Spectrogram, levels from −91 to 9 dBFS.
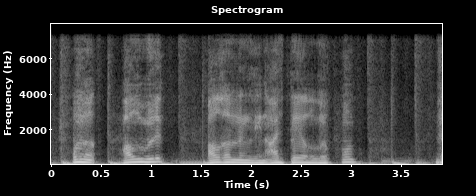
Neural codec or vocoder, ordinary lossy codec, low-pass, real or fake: autoencoder, 48 kHz, 32 numbers a frame, DAC-VAE, trained on Japanese speech; none; 7.2 kHz; fake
